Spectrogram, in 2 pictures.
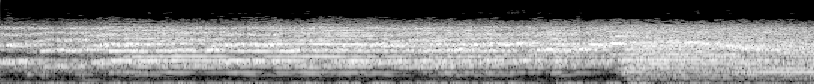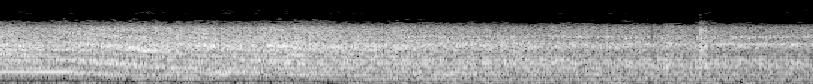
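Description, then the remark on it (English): A car engine drones steadily and loudly, then revs higher as the vehicle speeds up along an empty stretch of road to close in on another car, its pitch sweeping upward and holding a strained, speeding whine. No one speaks. “Well, here's a good stretch of road. Not another car inside. Move up on him now? Yeah, step on it.”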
